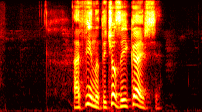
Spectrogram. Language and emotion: Russian, angry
